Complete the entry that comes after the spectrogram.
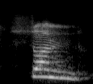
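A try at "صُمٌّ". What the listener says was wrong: Okay, it's a mim sound, darling, yeah? Sum.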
